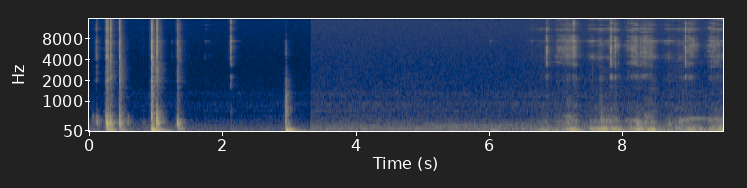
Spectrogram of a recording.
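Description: A metal pizza cutter wheel repeatedly slices through a solid green kinetic sand slab. A few sharp, deep cuts come first, then a quiet low hiss, then a building stretch of gritty crunching and rasping with bright crackle toward the end.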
